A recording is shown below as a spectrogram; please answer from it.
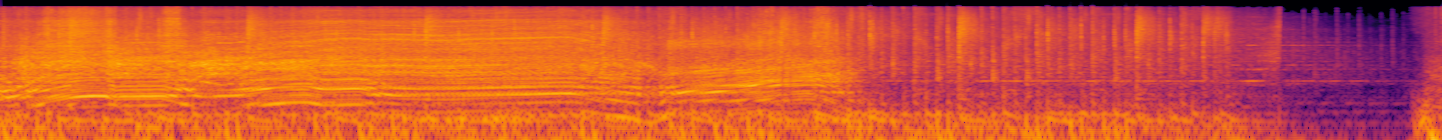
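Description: A Dodge Charger Hellcat Redeye launches hard, its supercharged engine roaring loud and close with squealing tires for about eight seconds before the sound drops away to a fading rumble.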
